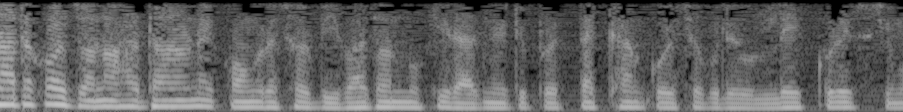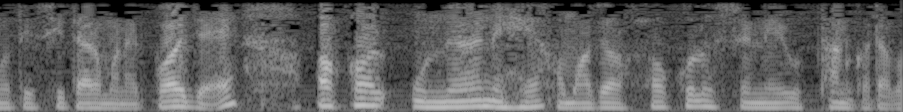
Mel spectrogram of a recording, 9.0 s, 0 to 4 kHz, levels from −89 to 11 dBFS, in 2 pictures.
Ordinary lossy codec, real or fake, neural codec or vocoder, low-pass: none; real; none; 3.6 kHz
